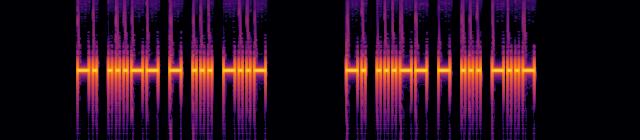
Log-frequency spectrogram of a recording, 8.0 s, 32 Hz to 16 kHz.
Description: Morse code, heard as a keyed tone, about 25 wpm, 700 Hz. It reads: N3TSX N3TSX
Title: USA Call Signs - 5 Characters - Repeated 2x - 25wpm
